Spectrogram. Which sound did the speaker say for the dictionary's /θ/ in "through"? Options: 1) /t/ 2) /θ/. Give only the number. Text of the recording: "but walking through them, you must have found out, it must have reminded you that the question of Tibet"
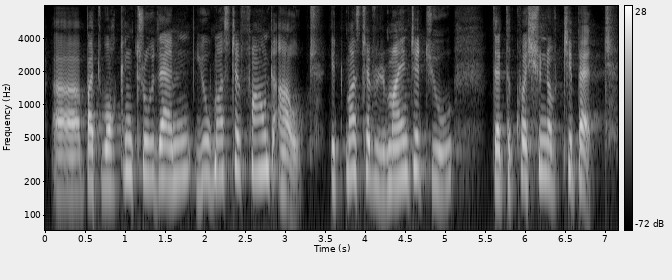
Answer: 1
